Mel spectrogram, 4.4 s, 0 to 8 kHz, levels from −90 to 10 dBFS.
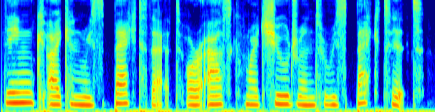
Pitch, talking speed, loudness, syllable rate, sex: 225 Hz, 165 wpm, -17 LUFS, 3.6 syllables/s, female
